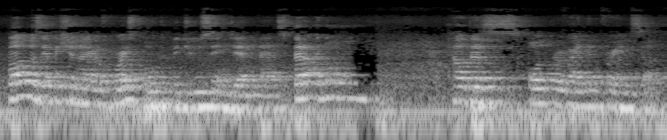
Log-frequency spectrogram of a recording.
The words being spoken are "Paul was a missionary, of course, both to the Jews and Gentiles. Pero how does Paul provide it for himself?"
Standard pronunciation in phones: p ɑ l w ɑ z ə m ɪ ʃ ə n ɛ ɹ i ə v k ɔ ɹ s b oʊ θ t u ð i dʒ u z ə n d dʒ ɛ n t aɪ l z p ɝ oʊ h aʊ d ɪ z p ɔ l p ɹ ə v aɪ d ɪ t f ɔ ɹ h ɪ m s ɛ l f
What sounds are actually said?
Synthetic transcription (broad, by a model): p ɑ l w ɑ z ə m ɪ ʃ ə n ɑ i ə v k ɔ ɹ s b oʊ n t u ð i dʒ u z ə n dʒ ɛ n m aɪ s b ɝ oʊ h aʊ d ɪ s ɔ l p ɹ ə v aɪ d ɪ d f ɔ ɹ h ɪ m s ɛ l f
